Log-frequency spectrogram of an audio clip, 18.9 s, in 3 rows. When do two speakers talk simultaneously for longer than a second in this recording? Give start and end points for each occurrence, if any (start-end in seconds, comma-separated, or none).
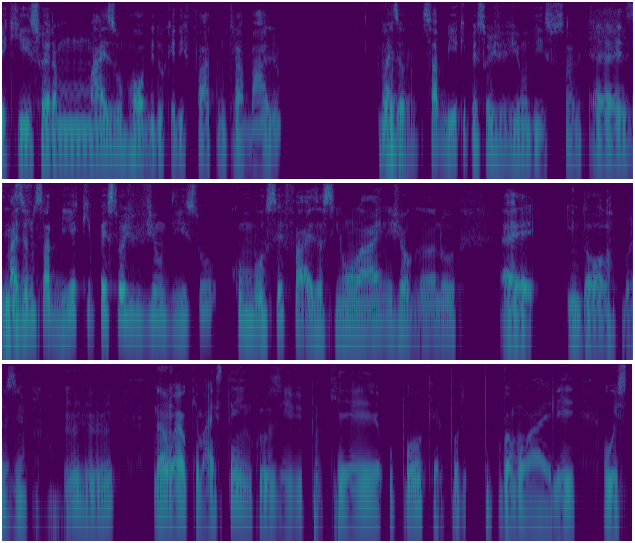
none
